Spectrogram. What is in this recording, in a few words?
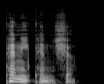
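"penny-pincher", English, British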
